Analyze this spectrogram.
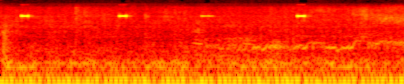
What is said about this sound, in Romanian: Casă de marcat. Ah, casă de marcat. Auzi, mă, ne-a luat banii.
